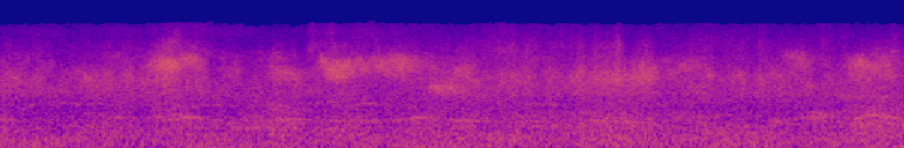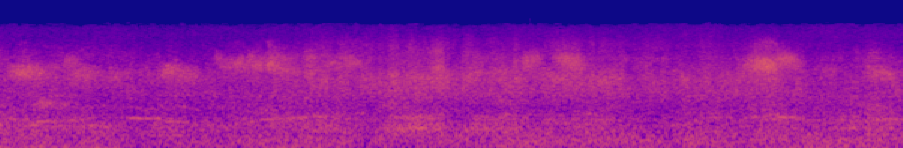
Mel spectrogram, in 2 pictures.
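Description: Wind rushes steadily past in a constant roar.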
